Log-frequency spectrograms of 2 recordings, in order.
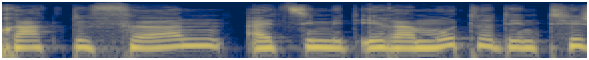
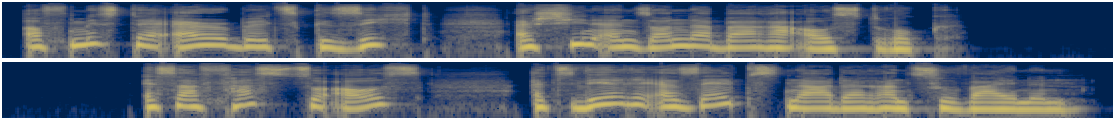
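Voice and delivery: usual speaking voice

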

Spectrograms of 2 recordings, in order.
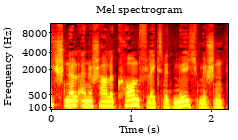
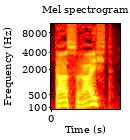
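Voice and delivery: louder, stern cut-off; firm dad; 5 semitones higher, 6 dB louder than usual. A narrator's reading. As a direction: put an end to the quarrel. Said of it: "mischte sich Herr Meyerbeer ein". (Vater greift streng ein)

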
